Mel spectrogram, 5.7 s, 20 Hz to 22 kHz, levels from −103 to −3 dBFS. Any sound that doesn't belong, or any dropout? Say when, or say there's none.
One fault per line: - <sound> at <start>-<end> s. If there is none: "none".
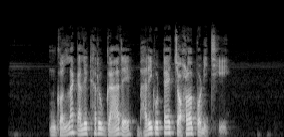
none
